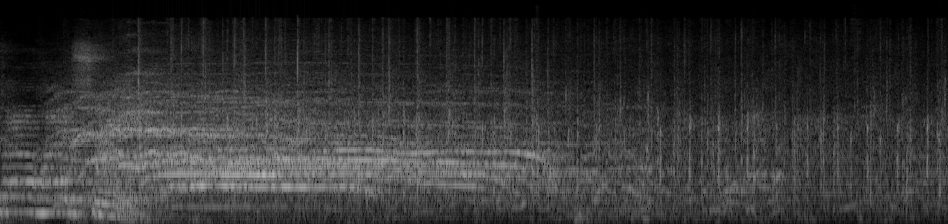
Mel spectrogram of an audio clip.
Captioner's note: audience cheering and applauding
